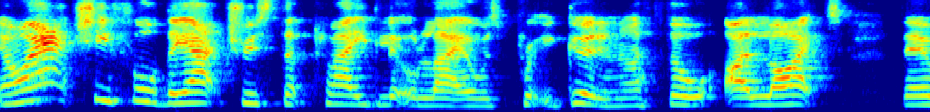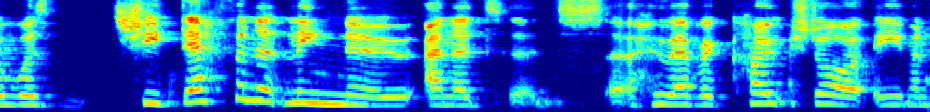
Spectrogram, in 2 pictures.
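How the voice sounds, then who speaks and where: Fairly high-pitched woman in a British accent, bright and sharp in tone, moderate pace, on a very clean recording with a silent background. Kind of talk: casual chat.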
